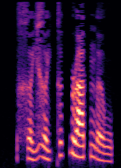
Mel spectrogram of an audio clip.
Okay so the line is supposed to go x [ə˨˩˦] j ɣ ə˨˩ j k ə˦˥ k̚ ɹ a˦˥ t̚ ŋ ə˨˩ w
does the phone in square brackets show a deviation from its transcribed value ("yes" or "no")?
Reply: no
